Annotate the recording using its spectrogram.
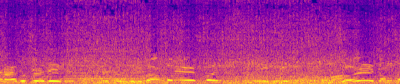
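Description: Raised human voices over a steady low rumble of a running vehicle engine, in noisy on-location audio.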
